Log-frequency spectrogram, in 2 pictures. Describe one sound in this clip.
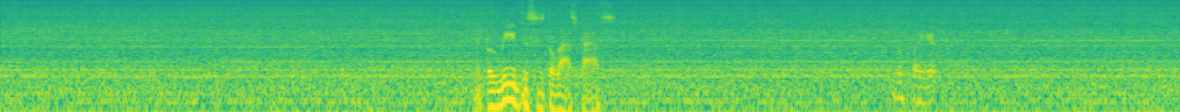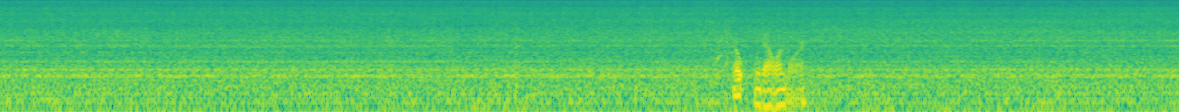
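A milling machine whirs steadily as its cutter grinds through a block.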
